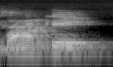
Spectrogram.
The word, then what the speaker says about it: Franke: We have Dean of Social Sciences with us today, Brandon Franke. I always mispronounce his name, but he told me today, a really good pseudonym is just, it's Donkey with an F.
